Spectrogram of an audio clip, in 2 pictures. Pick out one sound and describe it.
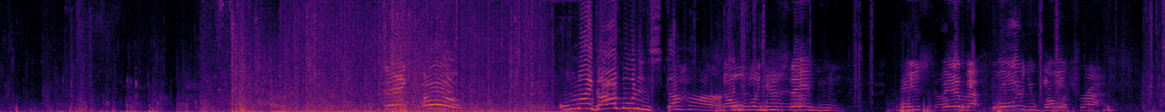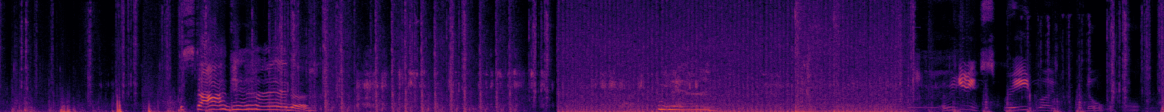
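Wooden walls and ramps thud into place.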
